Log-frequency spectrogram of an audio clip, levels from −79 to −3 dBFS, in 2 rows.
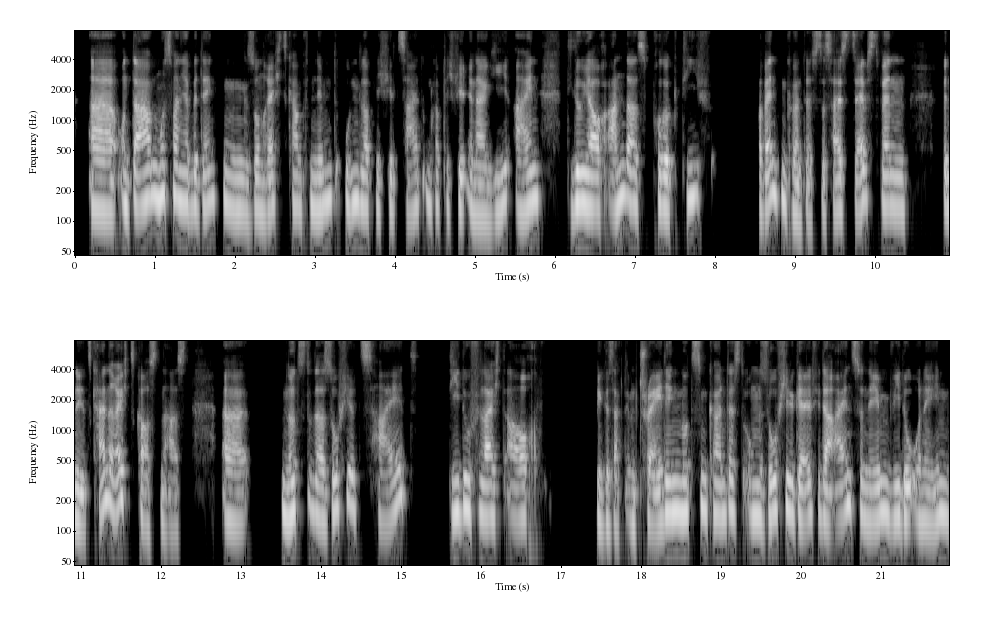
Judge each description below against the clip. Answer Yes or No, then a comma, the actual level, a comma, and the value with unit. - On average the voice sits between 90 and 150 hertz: Yes, medium, 140 Hz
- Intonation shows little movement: No, average, 3.1 semitones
